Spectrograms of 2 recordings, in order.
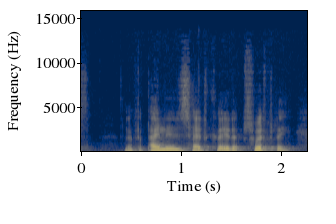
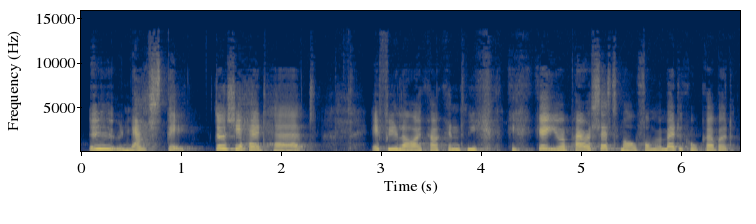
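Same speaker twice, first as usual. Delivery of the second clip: effeminate attendant. Acted. Attendant offers Trevor paracetamol, high camp cooing. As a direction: coo over the injury in a high camp voice. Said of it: "once again in an effeminate voice".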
